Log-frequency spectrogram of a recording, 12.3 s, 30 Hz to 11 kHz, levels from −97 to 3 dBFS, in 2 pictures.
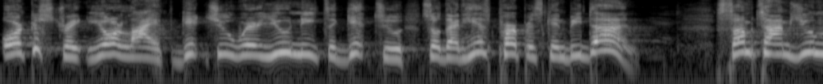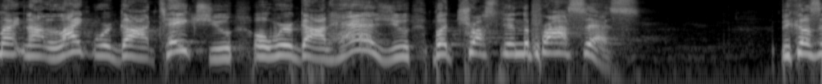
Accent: American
